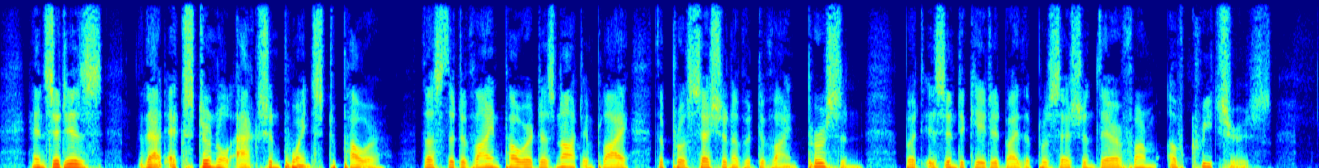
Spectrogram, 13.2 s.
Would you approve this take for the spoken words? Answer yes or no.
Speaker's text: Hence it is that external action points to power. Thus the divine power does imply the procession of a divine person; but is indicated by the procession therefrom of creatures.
no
